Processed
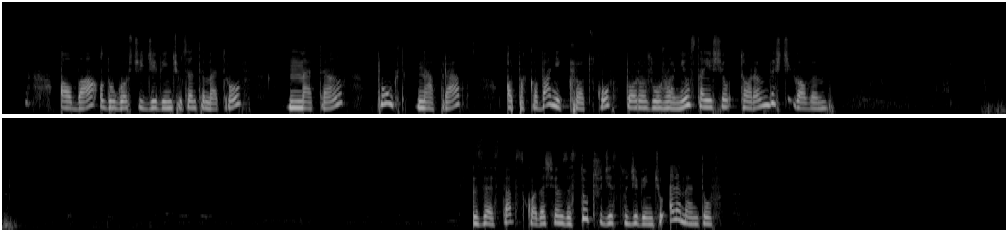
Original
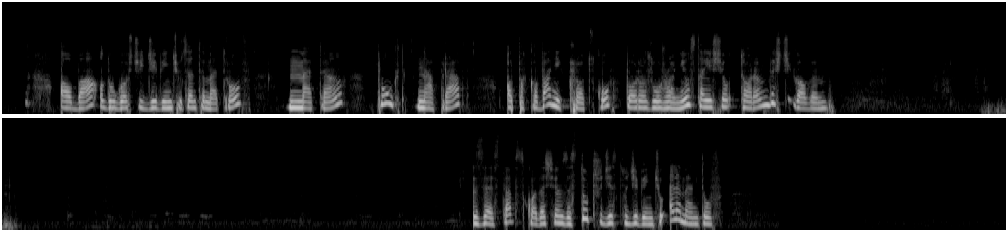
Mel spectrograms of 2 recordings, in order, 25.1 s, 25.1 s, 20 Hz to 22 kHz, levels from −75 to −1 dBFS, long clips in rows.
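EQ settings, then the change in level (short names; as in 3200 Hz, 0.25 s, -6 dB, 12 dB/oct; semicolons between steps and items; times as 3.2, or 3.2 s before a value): low shelf 170 Hz -5 dB; -5.0 dB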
